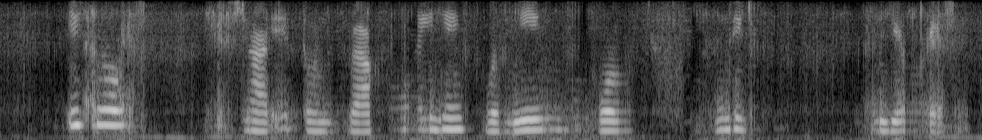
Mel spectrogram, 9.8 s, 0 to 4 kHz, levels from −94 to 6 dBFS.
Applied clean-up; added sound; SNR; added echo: neural separator model SepFormer WHAM!.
